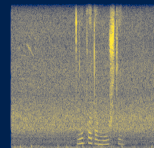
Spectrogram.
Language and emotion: Russian, neutral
